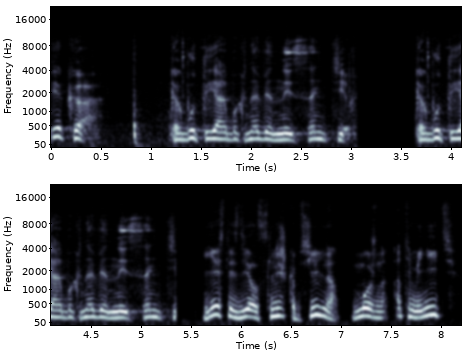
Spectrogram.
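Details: Artificial, exaggerated lisp made by over-processing a film voice clip with a DeEsser as a sound effect, not a real speech disorder; lisp (simulated).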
